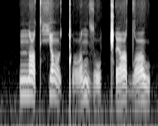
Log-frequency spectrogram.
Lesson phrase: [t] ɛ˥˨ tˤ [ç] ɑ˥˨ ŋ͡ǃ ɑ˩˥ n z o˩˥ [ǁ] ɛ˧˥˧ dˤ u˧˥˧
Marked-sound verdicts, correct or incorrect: incorrect, correct, correct

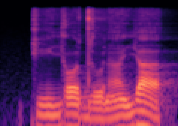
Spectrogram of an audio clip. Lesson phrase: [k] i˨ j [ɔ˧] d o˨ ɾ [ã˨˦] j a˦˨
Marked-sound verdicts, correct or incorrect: correct, correct, correct

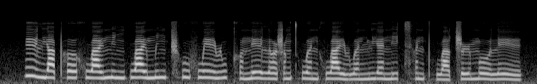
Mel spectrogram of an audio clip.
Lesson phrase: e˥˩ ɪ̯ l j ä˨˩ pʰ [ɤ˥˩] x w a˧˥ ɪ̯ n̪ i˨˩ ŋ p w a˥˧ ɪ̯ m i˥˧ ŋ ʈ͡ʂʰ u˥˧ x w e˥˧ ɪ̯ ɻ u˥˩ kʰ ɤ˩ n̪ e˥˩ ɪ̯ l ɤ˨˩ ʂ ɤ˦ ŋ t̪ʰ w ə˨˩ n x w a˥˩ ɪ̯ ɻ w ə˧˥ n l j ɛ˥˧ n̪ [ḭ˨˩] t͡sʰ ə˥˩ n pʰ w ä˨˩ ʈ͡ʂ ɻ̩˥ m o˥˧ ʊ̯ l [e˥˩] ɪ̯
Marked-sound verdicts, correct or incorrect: incorrect, incorrect, correct

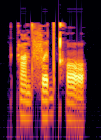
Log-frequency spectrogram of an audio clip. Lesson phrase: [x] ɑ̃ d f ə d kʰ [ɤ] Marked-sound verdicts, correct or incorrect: incorrect, incorrect

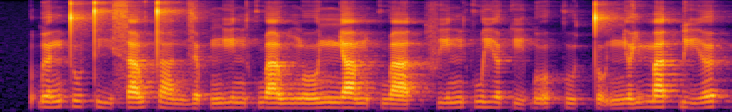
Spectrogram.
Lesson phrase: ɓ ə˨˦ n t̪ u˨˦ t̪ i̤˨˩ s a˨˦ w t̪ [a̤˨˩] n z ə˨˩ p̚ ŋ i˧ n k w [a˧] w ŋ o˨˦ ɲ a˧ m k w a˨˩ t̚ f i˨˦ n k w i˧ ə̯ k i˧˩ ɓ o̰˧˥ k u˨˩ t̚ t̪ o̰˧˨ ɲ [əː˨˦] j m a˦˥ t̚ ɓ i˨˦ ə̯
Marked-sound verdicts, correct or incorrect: correct, correct, incorrect

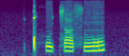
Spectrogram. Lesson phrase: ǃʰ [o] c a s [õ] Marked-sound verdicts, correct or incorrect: correct, correct

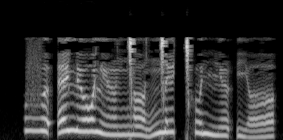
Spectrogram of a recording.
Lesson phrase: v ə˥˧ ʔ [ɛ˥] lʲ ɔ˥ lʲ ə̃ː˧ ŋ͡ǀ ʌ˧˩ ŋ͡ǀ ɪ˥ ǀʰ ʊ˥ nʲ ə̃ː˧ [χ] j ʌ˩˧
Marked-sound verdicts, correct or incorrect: correct, incorrect

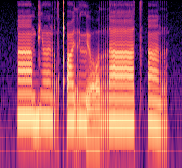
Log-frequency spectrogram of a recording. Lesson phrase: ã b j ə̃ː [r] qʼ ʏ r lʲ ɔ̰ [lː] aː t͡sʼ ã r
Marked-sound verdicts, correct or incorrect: correct, incorrect

